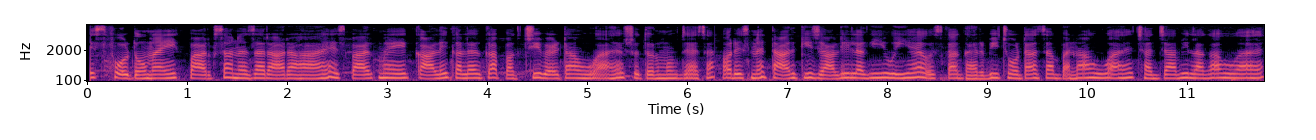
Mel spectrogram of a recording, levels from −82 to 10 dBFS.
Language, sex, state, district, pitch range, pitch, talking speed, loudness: Hindi, female, Bihar, Jahanabad, 195-225 Hz, 210 Hz, 230 wpm, -18 LUFS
